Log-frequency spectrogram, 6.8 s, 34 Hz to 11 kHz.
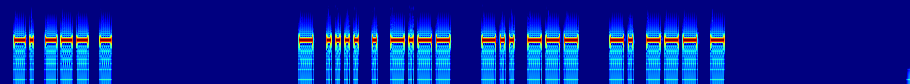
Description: Morse code, heard as a keyed tone, about 44 wpm, 700 Hz. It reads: NOT THEY DO NOT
